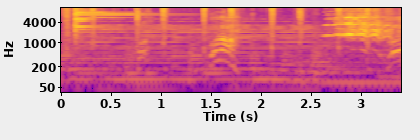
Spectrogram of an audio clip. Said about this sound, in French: Maréchal, pourriez-vous vous occuper de mon cheval, s'il vous plaît Ces sabots ont souffert du voyage.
